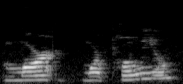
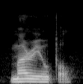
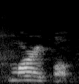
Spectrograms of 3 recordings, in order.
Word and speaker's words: Mariupol: the story heroes, and she is from Morpolio. I want to say it right, Mariupol. Mariupol.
